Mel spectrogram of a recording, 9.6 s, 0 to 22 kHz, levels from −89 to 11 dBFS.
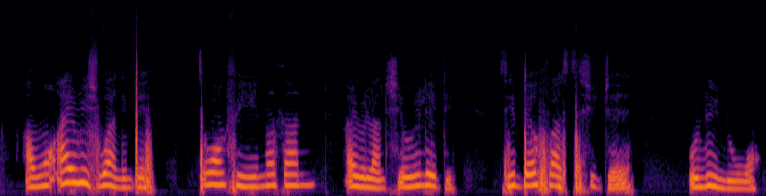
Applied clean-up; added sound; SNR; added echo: none; none; none; none.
